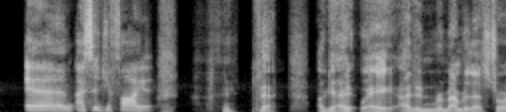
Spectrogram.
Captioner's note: chuckles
